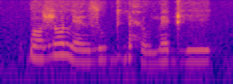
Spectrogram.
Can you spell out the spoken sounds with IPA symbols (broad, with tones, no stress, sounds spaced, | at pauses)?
ɓ ɒ˧ ɮ ɒ˦ l æ˨ ə̯ z u˧ ɡʱ i˦ ħ o˨ m æ˦ ɖʱ e˦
